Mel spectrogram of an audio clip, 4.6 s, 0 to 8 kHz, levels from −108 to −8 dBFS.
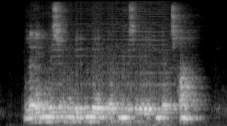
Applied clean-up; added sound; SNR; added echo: neural separator model SepFormer DNS4.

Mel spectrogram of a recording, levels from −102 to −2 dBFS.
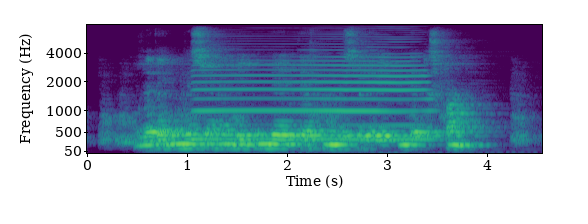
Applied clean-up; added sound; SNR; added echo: none; Wind instrument, woodwind instrument; 10 dB; reverberation time 2.0 s.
